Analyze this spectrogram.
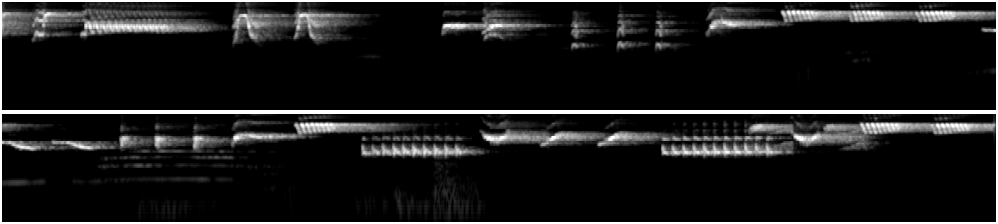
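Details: Asian pied starling singing energetically with a rich fill-in repertoire, meant to prompt quiet starlings to sing: rapid, varied chatter of clicks, high buzzy notes and sustained whistles, with a short series of stacked tonal notes midway.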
